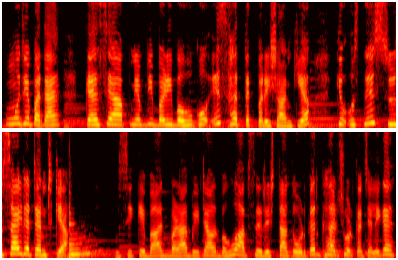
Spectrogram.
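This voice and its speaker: A woman voicing a sharp-tongued, defiant young daughter-in-law in an animated story, with dramatic, emotional delivery. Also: high voice, normal speed, soft background music, voice pushed up, lightly acted. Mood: taunting.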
